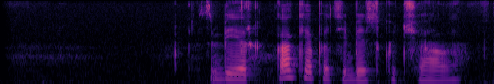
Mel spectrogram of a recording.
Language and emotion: Russian, sad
